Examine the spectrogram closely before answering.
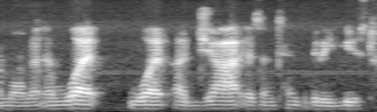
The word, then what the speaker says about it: JWT: about jwbt or uh typically you'll hear it pronounced jot in the community um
